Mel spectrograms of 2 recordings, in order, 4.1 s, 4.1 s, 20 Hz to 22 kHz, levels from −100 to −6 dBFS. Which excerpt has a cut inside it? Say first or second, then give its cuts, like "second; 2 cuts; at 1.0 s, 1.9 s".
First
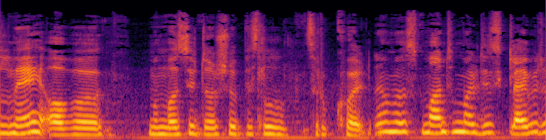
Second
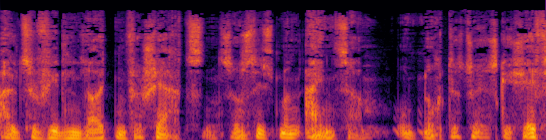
first; 1 cut; at 2.8 s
